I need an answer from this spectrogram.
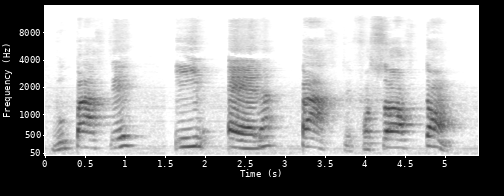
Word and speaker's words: partez: So nous partons, vous partez, the EZ, right? It's always pronounced A. Vous partez, il, elle partent.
